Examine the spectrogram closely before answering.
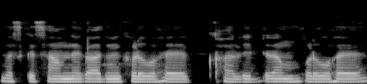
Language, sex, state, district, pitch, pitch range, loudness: Hindi, male, Uttar Pradesh, Budaun, 130 Hz, 130-135 Hz, -19 LUFS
